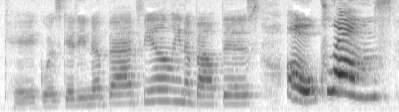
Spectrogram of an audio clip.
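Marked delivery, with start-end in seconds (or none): 4.3-5.9 alarmed. Acted. Cake alarmed by singing.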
